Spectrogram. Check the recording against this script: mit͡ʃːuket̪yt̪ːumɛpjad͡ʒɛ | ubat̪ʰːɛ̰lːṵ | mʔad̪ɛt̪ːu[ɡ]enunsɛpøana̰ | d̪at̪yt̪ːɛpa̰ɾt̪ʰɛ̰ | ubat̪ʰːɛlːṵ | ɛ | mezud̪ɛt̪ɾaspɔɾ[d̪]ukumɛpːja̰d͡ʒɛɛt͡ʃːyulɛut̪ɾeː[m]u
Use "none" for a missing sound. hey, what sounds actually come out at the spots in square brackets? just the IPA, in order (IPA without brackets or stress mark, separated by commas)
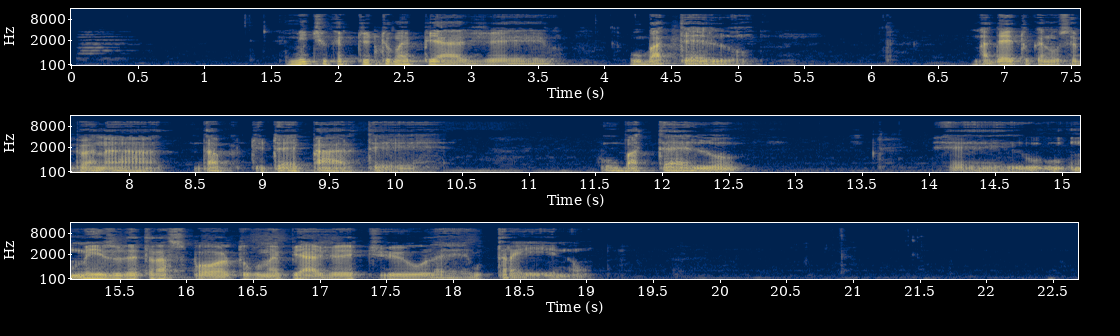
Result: k, t̪, n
